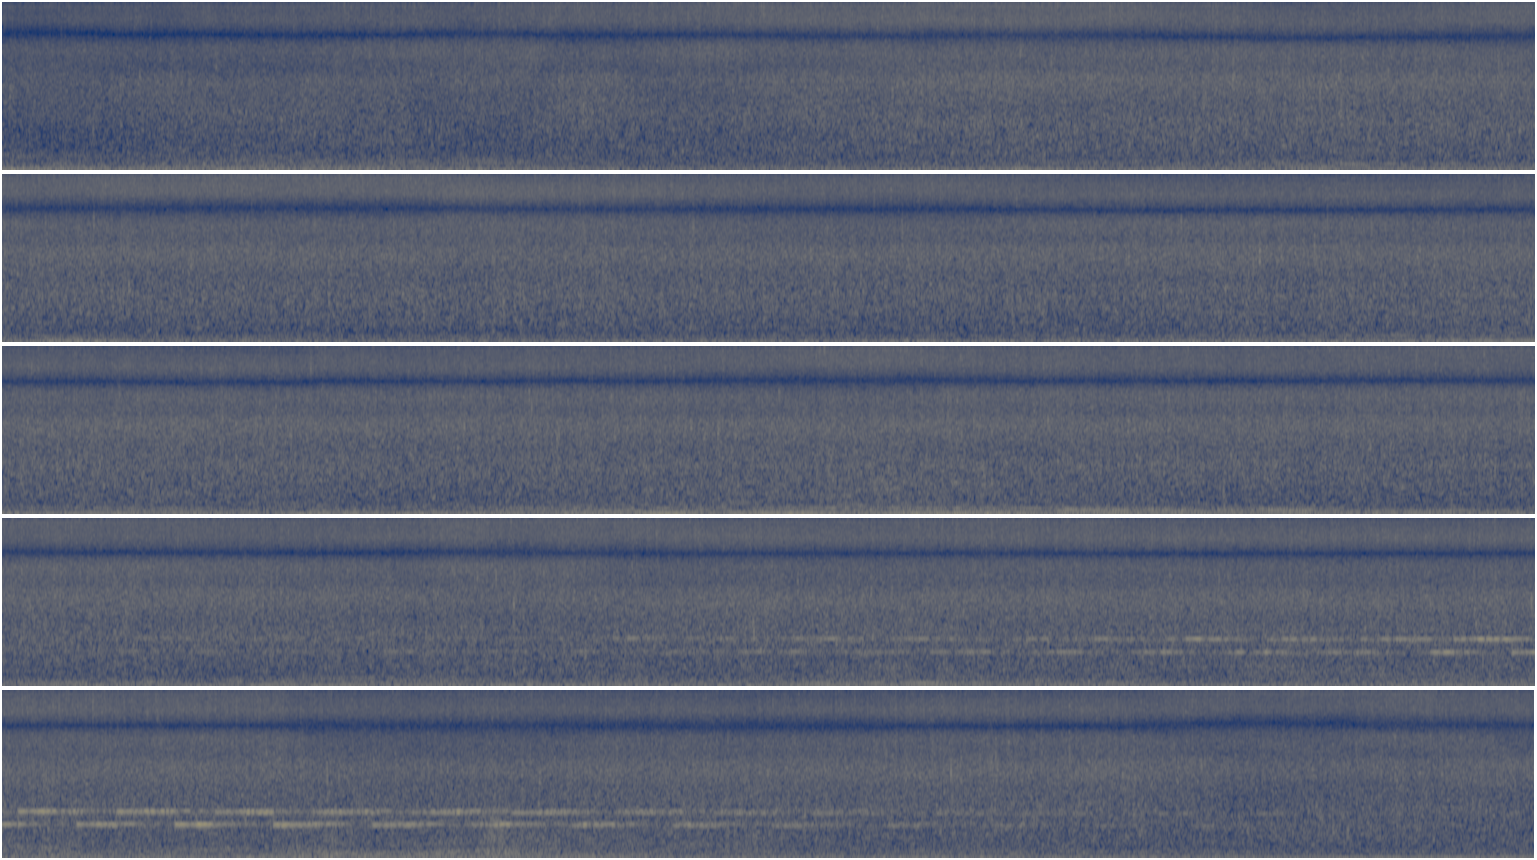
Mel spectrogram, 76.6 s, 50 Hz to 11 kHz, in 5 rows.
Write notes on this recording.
Fountain, Binaural recordings, Zoom H4n+ Soundman OKM II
